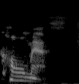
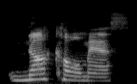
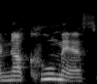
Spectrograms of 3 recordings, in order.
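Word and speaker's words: Nookomis: calls me comas um really nakomis or nakumus would be a more appropriate pronunciation so in in lay english we sometimes throw an a hard o into the word yeah when it really in our language we don't have that hard o we have an oo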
